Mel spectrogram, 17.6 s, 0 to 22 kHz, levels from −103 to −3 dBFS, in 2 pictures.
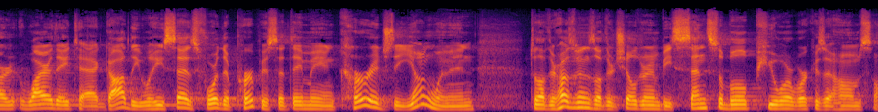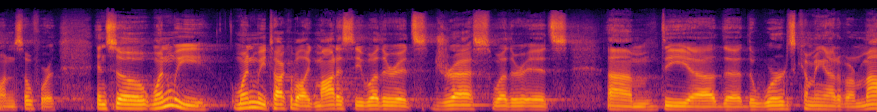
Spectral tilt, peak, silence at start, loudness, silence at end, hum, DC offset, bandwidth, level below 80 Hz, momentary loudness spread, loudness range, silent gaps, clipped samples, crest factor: -4 dB/octave; -6 dBFS; 0 s; -24 LUFS; 0 s; none; under 0.1%; 15.5 kHz; -74 dBFS; 7 LU; 3 LU; none; under 0.1%; 18 dB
